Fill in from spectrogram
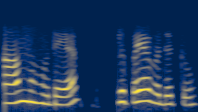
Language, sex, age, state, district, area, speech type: Sanskrit, female, 18-30, Maharashtra, Sangli, rural, conversation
